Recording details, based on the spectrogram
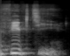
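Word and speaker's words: cinquante: And then 50. 50, 50. 50. you have the IN, such as 5, that you pronounce un, and I don't pronounce the final E.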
